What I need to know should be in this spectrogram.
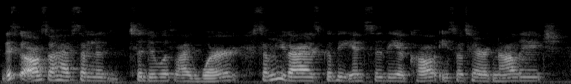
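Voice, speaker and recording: A woman with a raspy morning voice, giving a casual tarot reading to camera, chatty and often clearing her throat. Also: low voice, steady tone, brisk, echoey room, poor audio. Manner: chatty, clears throat often, reads card texts aloud. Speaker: tarot reader.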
